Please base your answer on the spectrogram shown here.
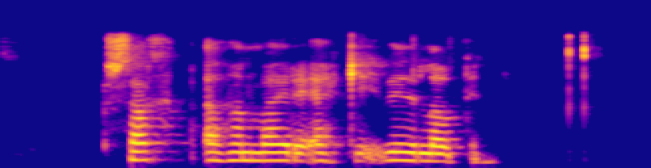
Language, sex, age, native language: Icelandic, female, 60-69, Icelandic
